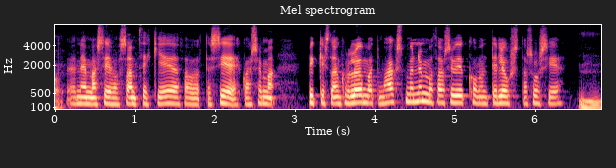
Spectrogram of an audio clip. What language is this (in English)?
Icelandic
